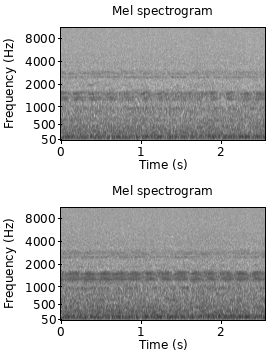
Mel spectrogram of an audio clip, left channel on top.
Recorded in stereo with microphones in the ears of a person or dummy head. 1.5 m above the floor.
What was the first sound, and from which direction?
Only background noise.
